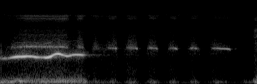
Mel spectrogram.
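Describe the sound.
A person whistles a short tune: one long, gently rising note, then a quick run of about seven short, evenly spaced higher notes, clear and alone with no talking.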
